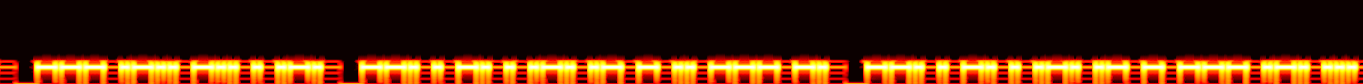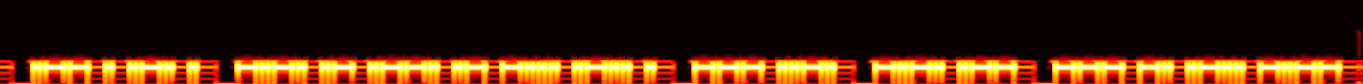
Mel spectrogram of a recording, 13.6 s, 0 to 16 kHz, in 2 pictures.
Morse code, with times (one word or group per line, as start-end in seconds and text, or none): 0.2-1.6 OLDER
1.8-4.1 GENERATION
4.4-6.8 GENERATORS
7.0-7.8 WERE
8.0-10.1 CAPABLE
10.3-11.0 OF
11.2-11.9 CW
12.1-13.5 ONLY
